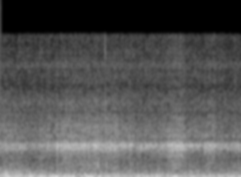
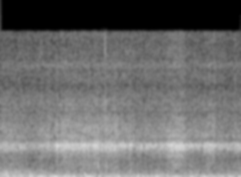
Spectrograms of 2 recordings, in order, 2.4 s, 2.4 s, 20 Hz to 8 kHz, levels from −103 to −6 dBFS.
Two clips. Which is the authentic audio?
second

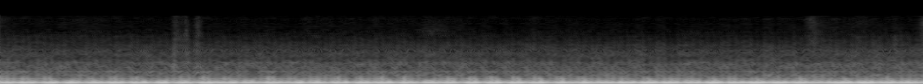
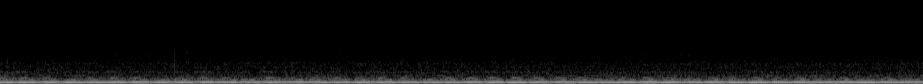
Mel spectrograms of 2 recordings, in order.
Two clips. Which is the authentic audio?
second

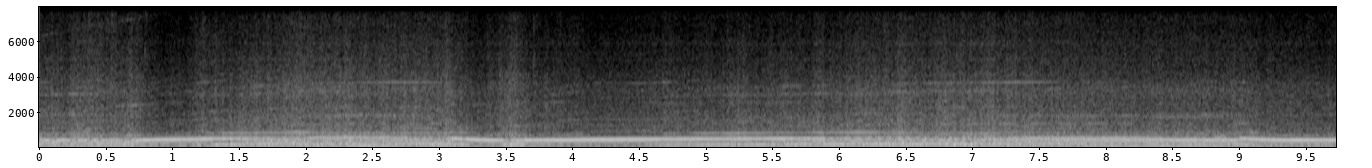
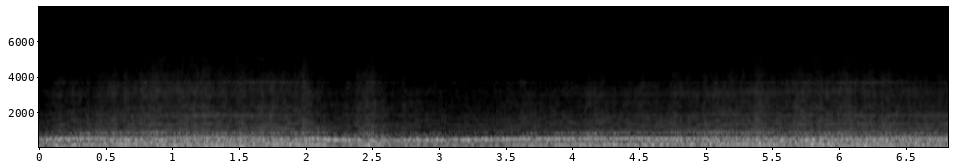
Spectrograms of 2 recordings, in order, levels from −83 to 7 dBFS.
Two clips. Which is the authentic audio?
first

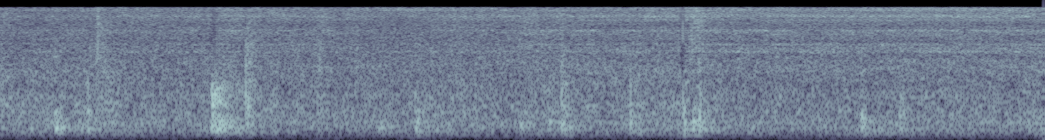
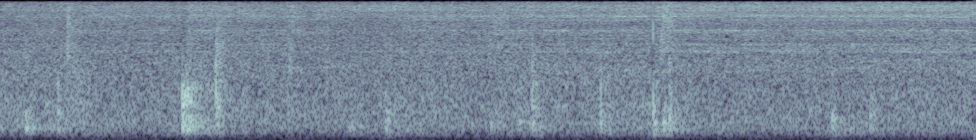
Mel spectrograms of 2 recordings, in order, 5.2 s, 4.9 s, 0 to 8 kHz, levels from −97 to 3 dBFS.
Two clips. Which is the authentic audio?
second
